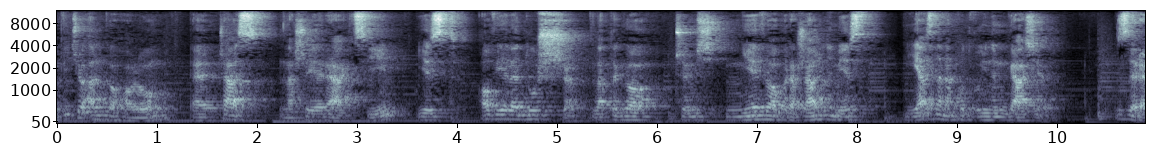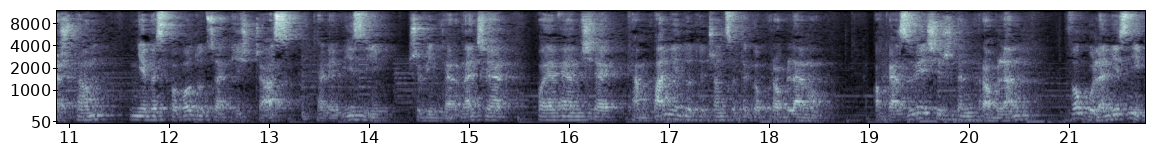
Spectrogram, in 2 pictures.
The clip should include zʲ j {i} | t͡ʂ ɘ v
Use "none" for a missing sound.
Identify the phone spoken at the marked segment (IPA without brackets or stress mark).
i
